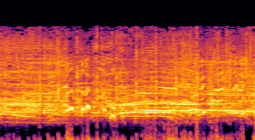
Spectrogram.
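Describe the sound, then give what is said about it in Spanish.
Wedding guests cheer and applaud outside a church as the couple leaves. A lively crowd roar mixes with clapping, and music plays underneath. “Ambos ríen felices mientras los invitados aplauden y los saludan.”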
